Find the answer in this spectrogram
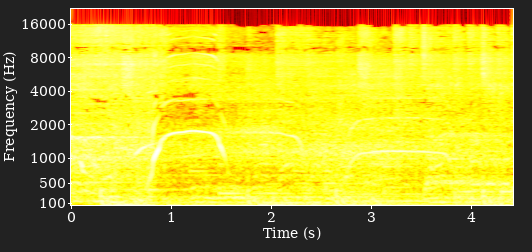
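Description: Live K-pop performance over the arena speakers: a heavy bass beat comes in just after the start, and a male singer slides up into a high note held for about half a second, then holds a second long note near the end, with the crowd whooping.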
